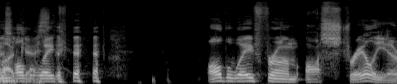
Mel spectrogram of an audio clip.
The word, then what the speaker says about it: Australia: Yeah, thanks for joining us all the way from Australia, right? Yeah, Australia. It's funny. Every time I hear Americans say Australia, I'm like, God, you say Australia like an American. It's Australia.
